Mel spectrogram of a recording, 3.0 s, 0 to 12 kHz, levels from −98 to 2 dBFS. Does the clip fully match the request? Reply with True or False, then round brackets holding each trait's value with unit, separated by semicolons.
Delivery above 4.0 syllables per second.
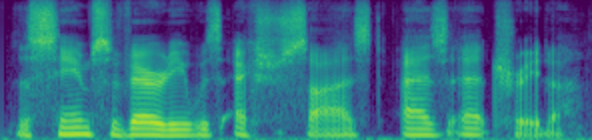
True (5.8 syllables/s)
